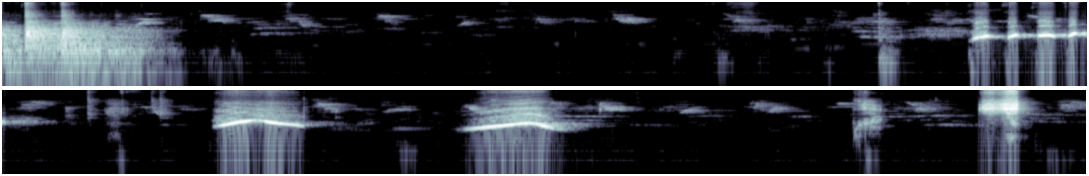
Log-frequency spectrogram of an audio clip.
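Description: Dog whining in short high squeaks, then two longer squeals that rise and fall in pitch, as it sniffs after a rat in a gap in the wall. A loud noisy stretch at the very start stops within the first second.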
